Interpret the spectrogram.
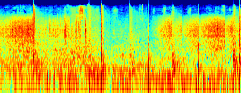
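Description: Fireworks display: aerial shells bursting in an irregular string of sharp bangs, several a second, over a continuous low rumble and hiss.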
